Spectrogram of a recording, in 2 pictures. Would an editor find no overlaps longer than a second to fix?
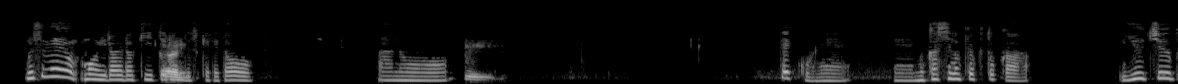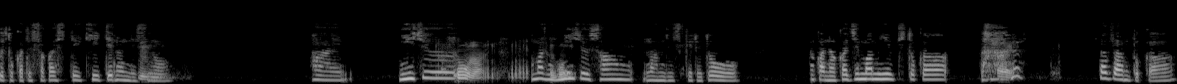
Yes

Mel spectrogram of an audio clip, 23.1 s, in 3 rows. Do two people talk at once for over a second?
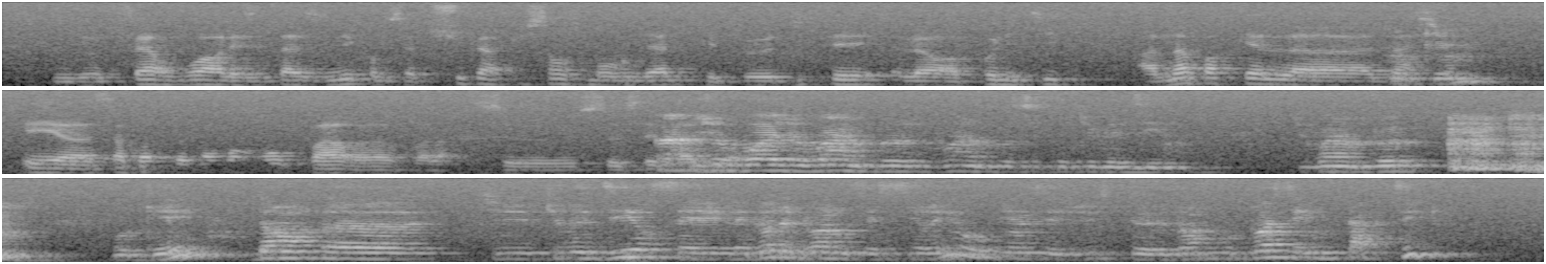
No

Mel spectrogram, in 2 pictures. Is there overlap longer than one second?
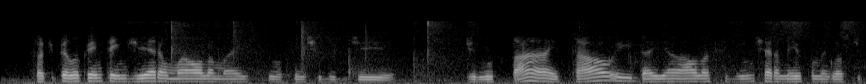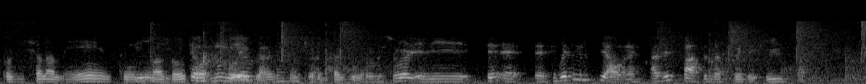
Yes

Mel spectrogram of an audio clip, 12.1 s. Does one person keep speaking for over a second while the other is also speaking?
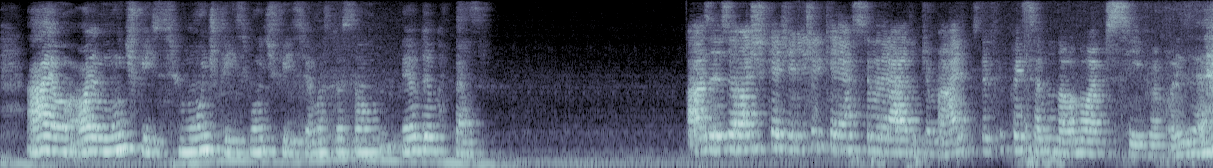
No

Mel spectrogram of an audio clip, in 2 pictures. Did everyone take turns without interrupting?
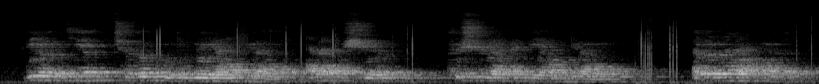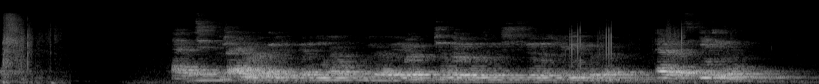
No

